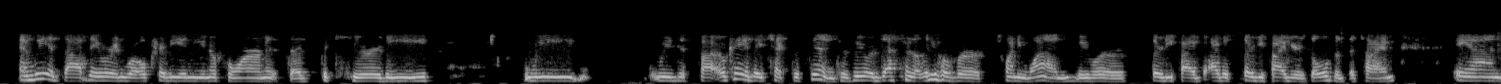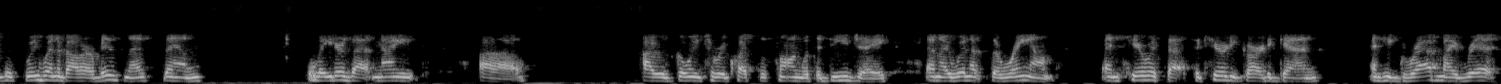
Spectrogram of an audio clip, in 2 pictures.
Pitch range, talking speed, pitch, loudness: 155-200 Hz, 155 wpm, 175 Hz, -25 LUFS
